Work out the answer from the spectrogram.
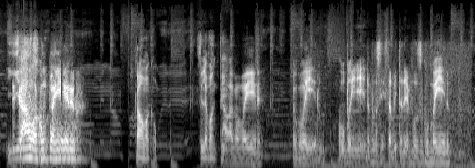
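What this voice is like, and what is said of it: Imitates another person's voice. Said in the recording (Portuguese): “imitação ... Tem que ter um timbre hum. perfeito pra imitar a voz dele.”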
